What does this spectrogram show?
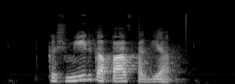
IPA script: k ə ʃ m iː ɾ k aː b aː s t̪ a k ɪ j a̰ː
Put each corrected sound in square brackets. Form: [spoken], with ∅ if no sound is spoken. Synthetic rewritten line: k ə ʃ m iː ɾ k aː [p] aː s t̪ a [ɡ] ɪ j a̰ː

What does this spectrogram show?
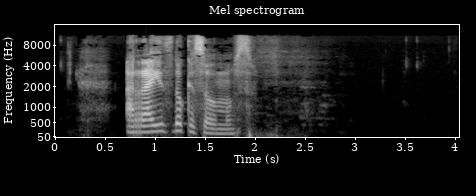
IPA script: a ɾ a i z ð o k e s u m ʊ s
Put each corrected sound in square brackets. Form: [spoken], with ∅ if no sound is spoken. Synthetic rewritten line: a [r] a i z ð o k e s [o] m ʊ s

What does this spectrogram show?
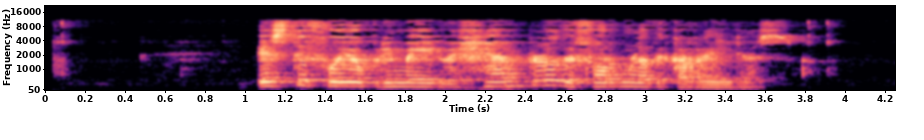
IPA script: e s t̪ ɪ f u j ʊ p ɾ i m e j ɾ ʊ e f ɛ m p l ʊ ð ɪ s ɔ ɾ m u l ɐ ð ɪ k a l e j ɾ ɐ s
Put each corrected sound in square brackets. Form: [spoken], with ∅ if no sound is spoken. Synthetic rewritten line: e s t̪ ɪ f [o] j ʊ p ɾ i m e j ɾ ʊ e [ʃ] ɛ m p l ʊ ð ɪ [f] ɔ ɾ m u l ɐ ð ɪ k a [r] e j ɾ ɐ s

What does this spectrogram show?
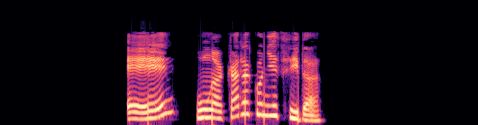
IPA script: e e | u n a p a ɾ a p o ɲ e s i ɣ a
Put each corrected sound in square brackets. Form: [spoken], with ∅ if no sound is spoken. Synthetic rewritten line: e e | u [ŋ] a [k] a ɾ a [k] o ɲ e [θ] i [ð] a

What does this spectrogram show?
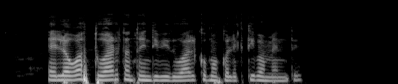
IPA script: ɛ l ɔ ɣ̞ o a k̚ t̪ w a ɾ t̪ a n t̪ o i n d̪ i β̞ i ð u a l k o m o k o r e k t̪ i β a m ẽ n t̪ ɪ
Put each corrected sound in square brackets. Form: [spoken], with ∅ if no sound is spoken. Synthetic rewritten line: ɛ l ɔ ɣ̞ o a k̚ t̪ [u] a ɾ t̪ a n t̪ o i n d̪ i β̞ i ð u a l k o m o k o [l] e k t̪ i β a m ẽ n t̪ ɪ

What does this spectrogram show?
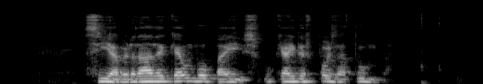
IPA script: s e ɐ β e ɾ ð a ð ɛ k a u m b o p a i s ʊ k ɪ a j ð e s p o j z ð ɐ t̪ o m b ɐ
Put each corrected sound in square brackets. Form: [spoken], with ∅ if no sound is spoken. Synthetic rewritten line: s [i] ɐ β e ɾ ð a ð ɛ k [ɛ] u m b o p a i s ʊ k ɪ a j ð e s p o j z ð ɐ t̪ [u] m b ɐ

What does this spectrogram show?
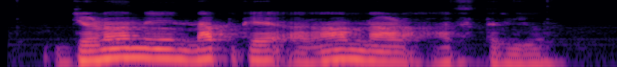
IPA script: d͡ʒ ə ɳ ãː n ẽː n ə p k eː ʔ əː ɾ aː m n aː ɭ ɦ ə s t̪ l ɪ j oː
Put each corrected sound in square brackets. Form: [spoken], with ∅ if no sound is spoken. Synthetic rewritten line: d͡ʒ ə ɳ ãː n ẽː n ə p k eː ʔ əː ɾ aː m n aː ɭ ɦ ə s t̪ [ɾ] ɪ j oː

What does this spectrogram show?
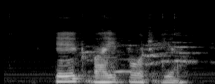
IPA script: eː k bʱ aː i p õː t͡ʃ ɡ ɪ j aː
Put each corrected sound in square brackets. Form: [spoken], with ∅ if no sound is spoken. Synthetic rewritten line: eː k bʱ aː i p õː t͡ʃ ɡ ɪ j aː

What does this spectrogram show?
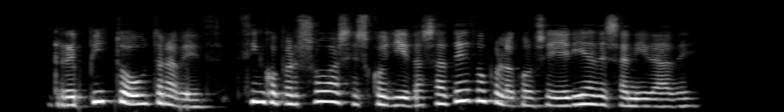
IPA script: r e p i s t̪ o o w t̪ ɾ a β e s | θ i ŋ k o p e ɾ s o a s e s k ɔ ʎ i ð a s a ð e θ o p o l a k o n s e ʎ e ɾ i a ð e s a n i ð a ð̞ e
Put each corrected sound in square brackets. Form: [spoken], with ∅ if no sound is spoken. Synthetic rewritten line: r e p i [∅] t̪ o o w t̪ ɾ a β e [θ] | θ i ŋ k o p e ɾ s o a s e s k [o] ʎ i ð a s a ð e [ð] o p o l a k o n s e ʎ e ɾ i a ð e s a n i ð a ð̞ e

